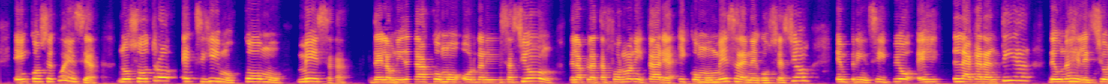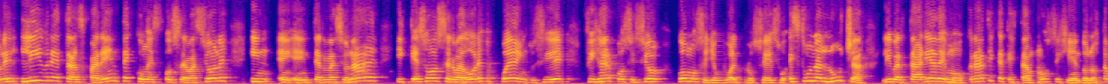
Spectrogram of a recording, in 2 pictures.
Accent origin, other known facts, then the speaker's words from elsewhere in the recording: Venezuela; Eso por un lado, para nosotros como venezolanos y en mi condición de presidenta de la Asamblea Nacional lo cuestionamos.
